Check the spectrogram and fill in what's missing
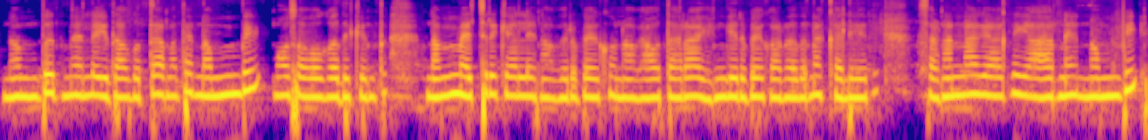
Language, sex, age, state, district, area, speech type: Kannada, female, 45-60, Karnataka, Bangalore Rural, rural, spontaneous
